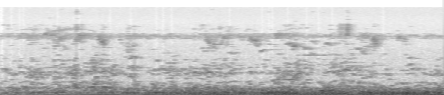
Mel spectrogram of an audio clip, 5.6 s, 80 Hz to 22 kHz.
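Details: Bees humming low and steadily, the drone growing louder over a few seconds, recorded on a Sony Alpha 6000, while birds chirp and whistle faintly in the distance.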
